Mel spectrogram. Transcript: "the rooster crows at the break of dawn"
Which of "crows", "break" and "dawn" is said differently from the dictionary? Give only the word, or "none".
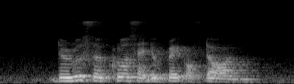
crows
